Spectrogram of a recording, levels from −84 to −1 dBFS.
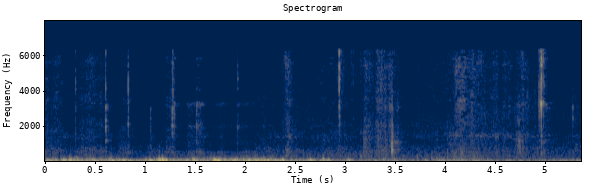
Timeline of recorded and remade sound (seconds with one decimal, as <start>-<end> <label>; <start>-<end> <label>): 0.0-1.3 recorded; 1.3-2.1 remade; 2.1-5.4 recorded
